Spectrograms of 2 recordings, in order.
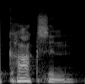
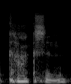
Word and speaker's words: coxswain: myself no that's a Coxon Adam a coxswain I think it's a Coxon maybe it's pronounced Coxon but it's co x SW AI n right yeah yeah I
